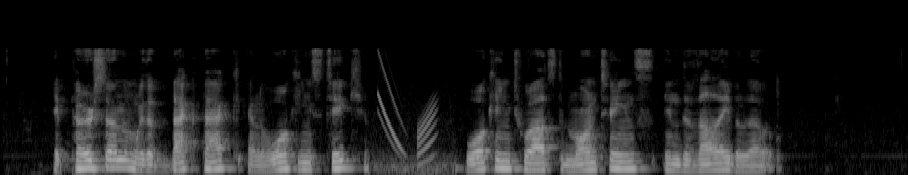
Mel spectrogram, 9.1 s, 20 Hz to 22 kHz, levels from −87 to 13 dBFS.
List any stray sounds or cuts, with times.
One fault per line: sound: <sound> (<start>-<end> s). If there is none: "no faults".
sound: chirp (3.8-4.4 s)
